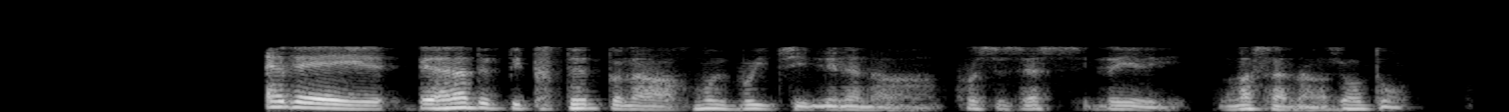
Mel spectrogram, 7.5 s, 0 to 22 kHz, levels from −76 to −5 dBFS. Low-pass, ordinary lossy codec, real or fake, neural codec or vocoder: 7.2 kHz; AAC, 16 kbps; fake; codec, 16 kHz, 0.5 kbps, FunCodec, trained on LibriTTS, 25 frames a second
